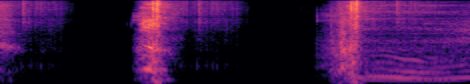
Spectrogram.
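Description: A pickaxe striking a hard wall twice, about a second apart, each blow a sharp crunching knock.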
